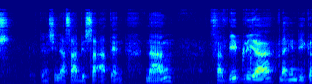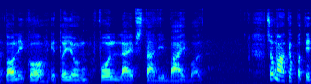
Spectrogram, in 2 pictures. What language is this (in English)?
Filipino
